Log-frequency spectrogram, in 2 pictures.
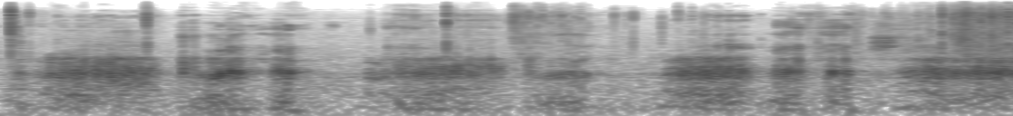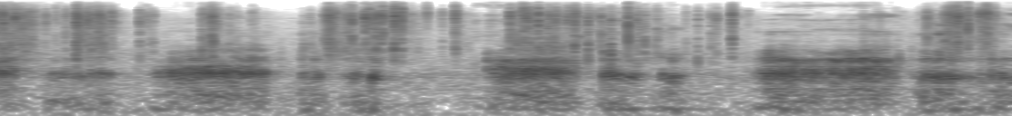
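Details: Five-month-old boy, a "happy wheezer": loud, rattly, growl-like noise rising and falling with each rapid breath; it later faded, with none heard during sleep by nine months: infant wheezing.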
